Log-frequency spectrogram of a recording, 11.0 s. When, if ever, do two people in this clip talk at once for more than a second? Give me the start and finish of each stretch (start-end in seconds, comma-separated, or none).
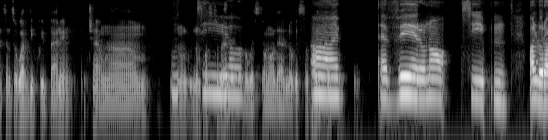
3.5-5.0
